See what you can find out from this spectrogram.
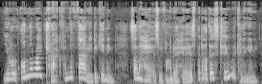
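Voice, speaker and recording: A man's voice: sits high, huge pitch swings, fairly quick, creaky, a little mellow, breathy edge, pitched above the performer's own voice, exaggerated voice. A man voicing a clever female cat sidekick in a storybook, eager and explaining.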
